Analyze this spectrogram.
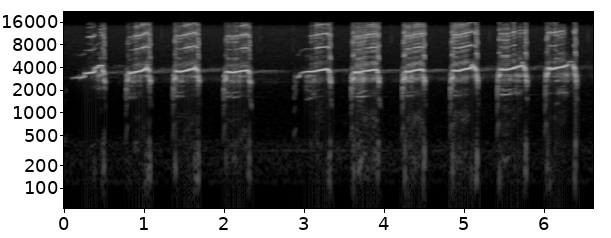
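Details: Wild bald eagle at a Big Bear nest during a fish delivery, picked up by a nest cam: two bursts of loud, high, chittering notes, four then five, with strong piercing overtones and brief gaps between.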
